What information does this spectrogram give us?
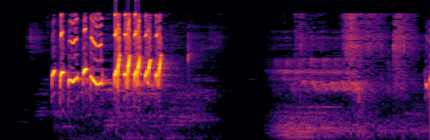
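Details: Female sooty-headed bulbul singing actively: a quick run of bright, clipped chirps and short whistled notes over about one second, followed by a low rumbling background noise.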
